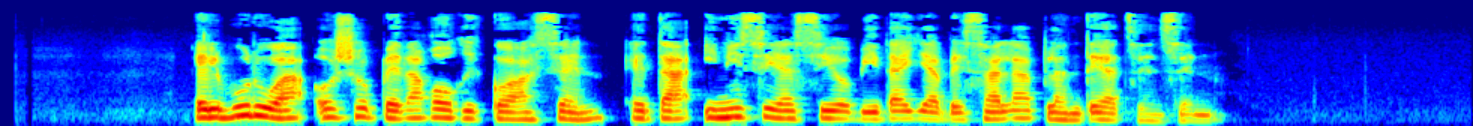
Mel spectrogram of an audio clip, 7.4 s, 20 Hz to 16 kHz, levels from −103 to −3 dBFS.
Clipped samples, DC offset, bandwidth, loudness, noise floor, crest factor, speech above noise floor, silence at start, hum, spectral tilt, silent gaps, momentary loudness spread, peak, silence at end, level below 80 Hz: under 0.1%; under 0.1%; 11.5 kHz; -21 LUFS; -75 dBFS; 20 dB; 54 dB; 1 s; none; -4.5 dB/octave; none; 11 LU; -2 dBFS; 1.3 s; -72 dBFS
